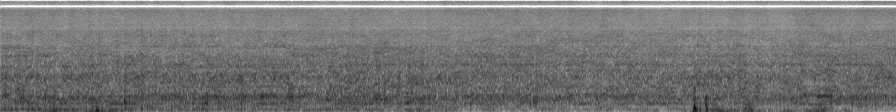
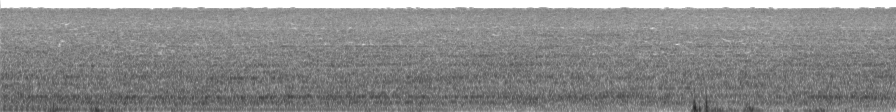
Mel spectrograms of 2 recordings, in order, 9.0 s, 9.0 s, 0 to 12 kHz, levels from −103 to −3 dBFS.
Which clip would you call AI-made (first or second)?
first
